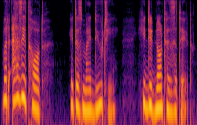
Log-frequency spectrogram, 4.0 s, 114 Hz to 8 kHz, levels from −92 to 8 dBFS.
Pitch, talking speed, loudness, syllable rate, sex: 210 Hz, 180 wpm, -16 LUFS, 5.4 syllables/s, female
